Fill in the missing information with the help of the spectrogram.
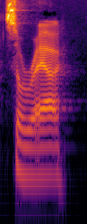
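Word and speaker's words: Sorare: Wird das äh, rare ausgesprochen, ja, ne? – Ja, also je nachdem wo wurde äh, in in das ist ein Pariser Startup, da wird es ein bisschen anders ausgesprochen, aber so rare äh, ja, das wird jeder verstehen.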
